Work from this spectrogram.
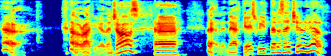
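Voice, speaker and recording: An actor in a radio drama playing a genial, witty gentleman detective with an upper-class English accent, breezy and given to musing aloud. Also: fairly high pitch, huge pitch swings, moderate pace, slightly rough, full character voice. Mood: breezy, eager. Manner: breezy, whimsical, musing aloud, old-fashioned society slang.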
